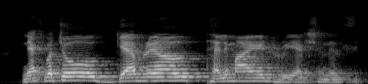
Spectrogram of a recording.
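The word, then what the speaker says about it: phthalimide: तो कैसे, ये होता है बच्चों थैलेमाइड का formula, this is द थैलेमाइड, ये P साइलेंट होता है, ठीक है, थैलेमाइड, ठीक है।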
